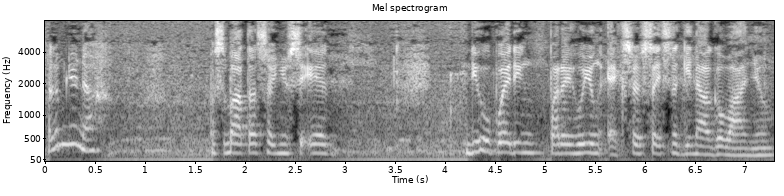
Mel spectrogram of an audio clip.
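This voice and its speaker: A woman's voice: mid-range voice, animated, normal speed, long pauses, noisy background, lightly acted. A young woman acting a bitter, grieving elder sister with barbed remarks in a Tagalog radio drama. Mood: pointed, cold.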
